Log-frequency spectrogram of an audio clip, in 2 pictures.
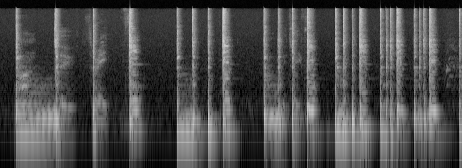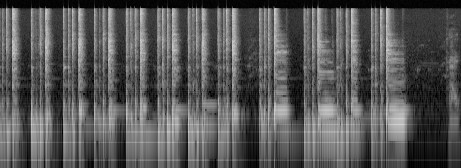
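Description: Electric bass guitar played slap-style: a repeated four-stroke roll of slapped open E, a muted left-hand hit, a tap and a pluck. The strokes are sparse for the first few seconds, then come quickly and densely, the pattern played fast.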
